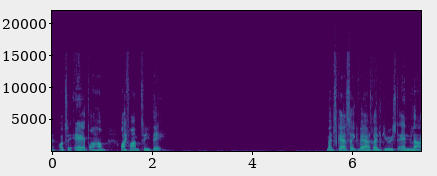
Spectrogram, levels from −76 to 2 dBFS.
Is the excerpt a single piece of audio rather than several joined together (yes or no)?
no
